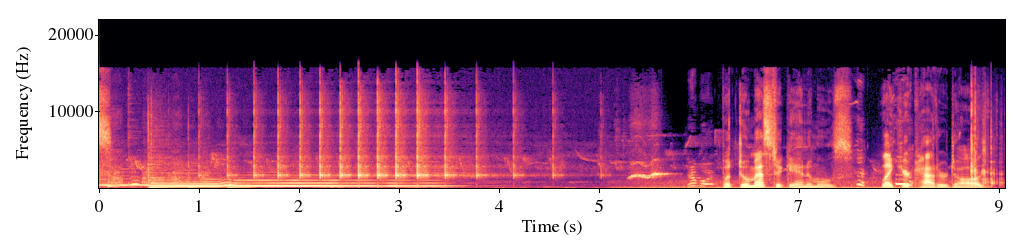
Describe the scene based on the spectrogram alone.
Music and woman speaking, owl hooting in background and tapping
